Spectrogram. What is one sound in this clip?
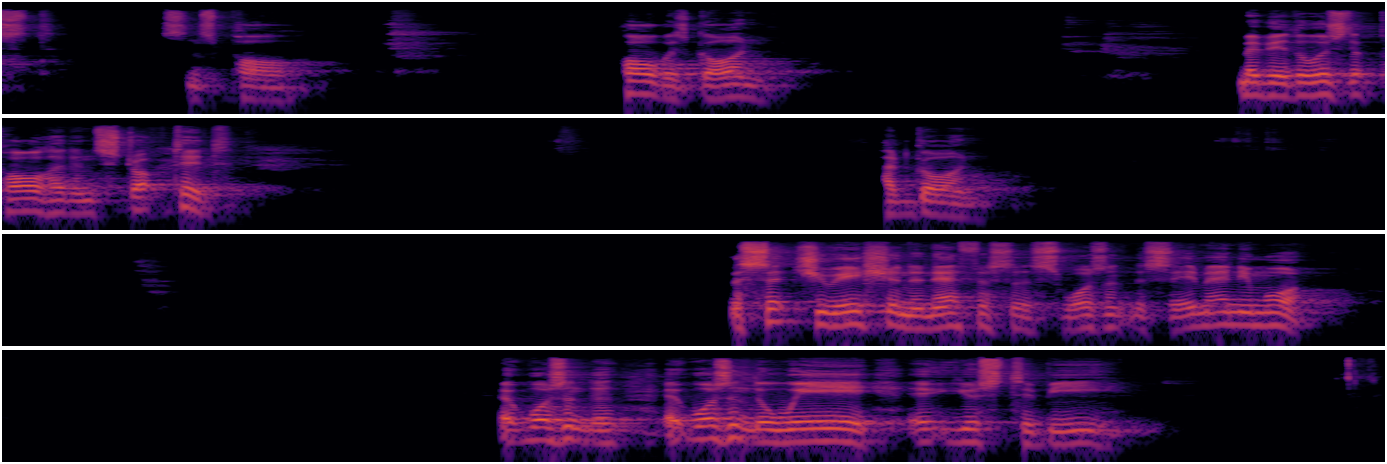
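A middle-aged man speaks slowly and solemnly into a microphone, with long pauses, in a reverberant hall.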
